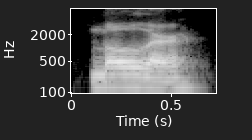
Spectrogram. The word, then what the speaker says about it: Moeller: Chris no just what's your last name mhler m m o e yeah like the tooth like the tooth pronounced dress like the tooth okay you like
